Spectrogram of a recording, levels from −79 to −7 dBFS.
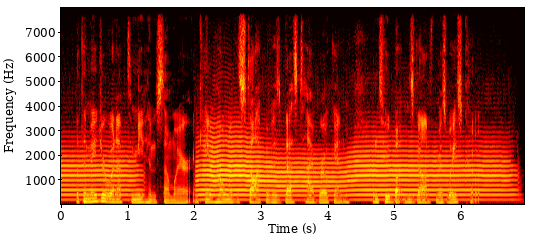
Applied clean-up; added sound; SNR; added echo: none; Trumpet; -5 dB; none.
